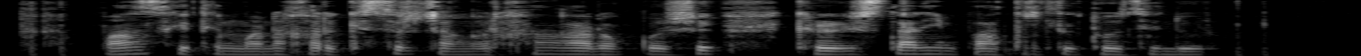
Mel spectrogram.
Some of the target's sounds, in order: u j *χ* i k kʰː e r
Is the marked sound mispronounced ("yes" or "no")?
yes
